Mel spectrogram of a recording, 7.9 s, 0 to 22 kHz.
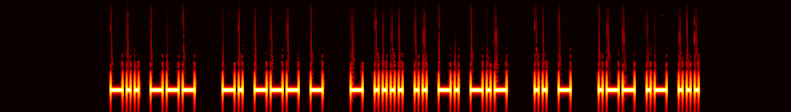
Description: Morse code, heard as a keyed tone, about 30 wpm, 700 Hz. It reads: DO NOT THINK IT WAS
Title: Sets of 5 Words Encore 30wpm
